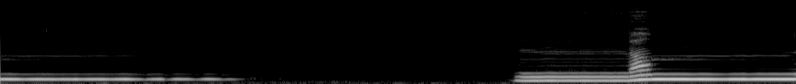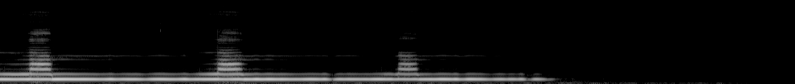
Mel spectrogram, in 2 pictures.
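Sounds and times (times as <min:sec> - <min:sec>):
LAM bija mantra chanting for the root chakra: 0:00.0 - 0:02.4, 0:05.2 - 0:13.5.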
